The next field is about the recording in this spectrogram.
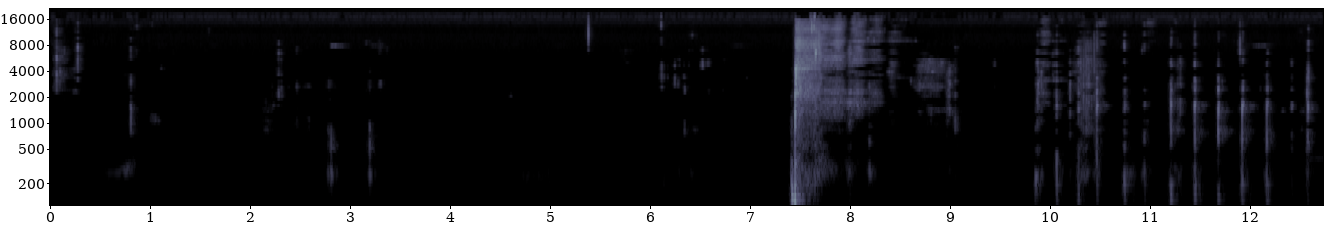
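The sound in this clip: Chewing of a burger with bacon and fries: sparse faint clicks, then one loud crunchy burst that trails off, followed by a quick run of many small wet clicks and smacks.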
